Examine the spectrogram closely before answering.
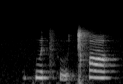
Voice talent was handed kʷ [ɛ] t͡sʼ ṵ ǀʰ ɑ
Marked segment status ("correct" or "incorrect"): correct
